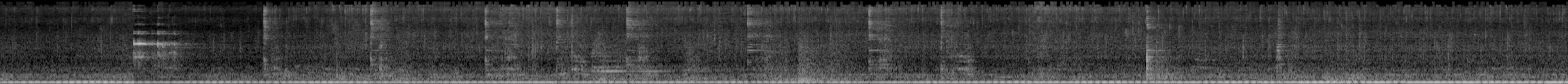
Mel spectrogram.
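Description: Bitter gourd (karela) stir-fried in a pan, a steady sizzle with repeated scraping strokes of a spatula at an uneven rhythm, continuous and close, over a low hum.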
